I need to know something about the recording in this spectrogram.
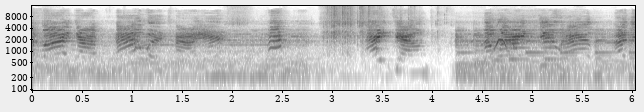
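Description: Children's TV cartoon soundtrack played through a television speaker: high-pitched, sing-song character voices over background music, with a brief drop in sound about four seconds in.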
